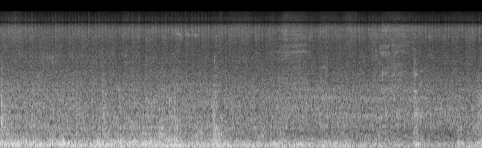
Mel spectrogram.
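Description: Narrow gauge train running along the rails with a steady low rumble and a few faint clicks, growing quieter as it slows toward the buffer stop.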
